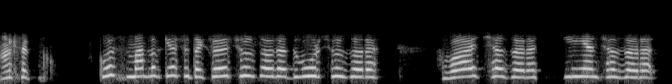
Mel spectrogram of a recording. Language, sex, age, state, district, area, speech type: Kashmiri, female, 18-30, Jammu and Kashmir, Srinagar, urban, conversation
